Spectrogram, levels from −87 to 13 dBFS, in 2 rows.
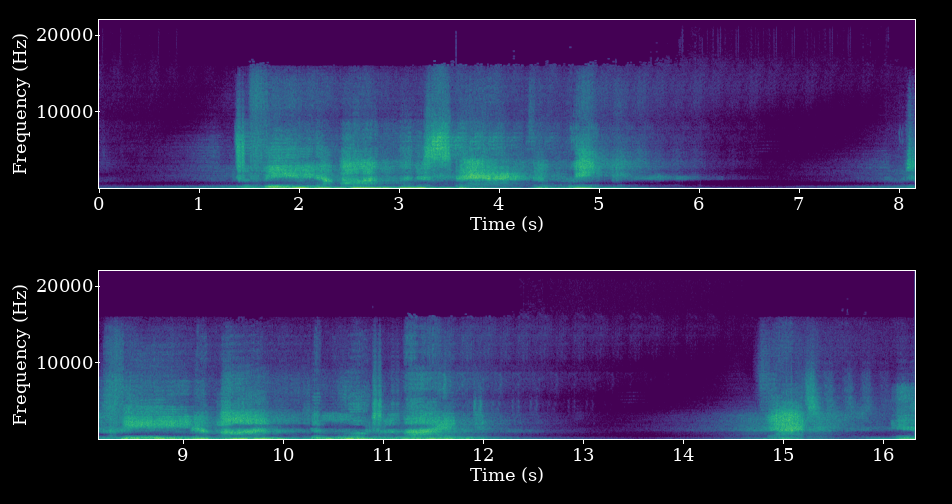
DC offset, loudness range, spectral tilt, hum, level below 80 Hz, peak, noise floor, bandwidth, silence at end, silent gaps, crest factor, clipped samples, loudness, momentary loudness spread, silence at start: under 0.1%; 11 LU; -3 dB/octave; none; -20 dBFS; 0 dBFS; -64 dBFS; 15.5 kHz; 0 s; none; 16 dB; under 0.1%; -16 LUFS; 18 LU; 1.15 s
